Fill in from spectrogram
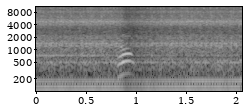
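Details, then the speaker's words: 2007 BMW E91 335i running at a smooth, steady low idle with an even tone, no knocks or stumbles, just after the failed starter motor was refurbished and refitted; engine runs normally. "let's get this run for a couple of minutes and then we'll uh finish building it"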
